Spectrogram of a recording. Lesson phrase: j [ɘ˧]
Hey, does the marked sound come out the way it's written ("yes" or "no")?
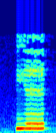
no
